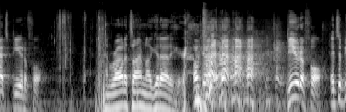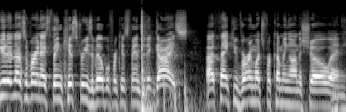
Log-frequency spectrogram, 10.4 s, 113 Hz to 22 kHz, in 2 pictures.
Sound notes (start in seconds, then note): 2.7 Conan laughs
